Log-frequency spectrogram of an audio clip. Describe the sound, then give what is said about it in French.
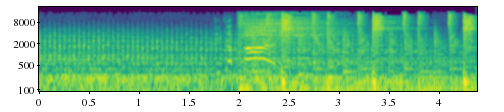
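A steady, throbbing mechanical rumble like a helicopter passing overhead, holding a low pulsing drone, with brighter bursts of noise and a falling whine cutting in partway through. “Oh! C'est un hélicoptère!”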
